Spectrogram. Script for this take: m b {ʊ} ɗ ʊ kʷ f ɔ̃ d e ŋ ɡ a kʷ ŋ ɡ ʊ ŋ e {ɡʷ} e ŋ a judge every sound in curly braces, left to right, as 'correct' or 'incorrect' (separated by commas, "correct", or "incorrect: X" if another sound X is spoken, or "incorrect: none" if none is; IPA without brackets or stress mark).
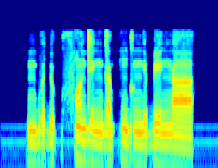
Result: correct, incorrect: ɓ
